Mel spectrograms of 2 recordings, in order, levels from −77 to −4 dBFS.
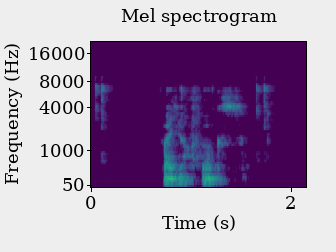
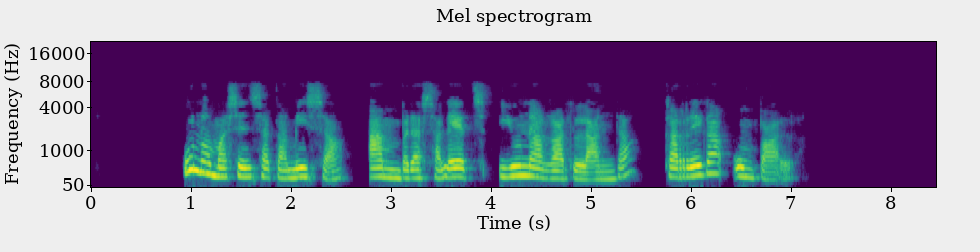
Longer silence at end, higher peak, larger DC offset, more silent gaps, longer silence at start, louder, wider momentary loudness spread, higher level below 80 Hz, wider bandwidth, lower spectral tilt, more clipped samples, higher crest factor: second, 0.3 s vs 1.45 s; second, -24 dBFS vs -2 dBFS; neither; first, 0.28-0.65 s vs 2.70-2.76 s, 5.58-5.74 s; second, 0.05 s vs 0.95 s; second, -44 LUFS vs -17 LUFS; about the same, 11 LU vs 11 LU; second, -78 dBFS vs -64 dBFS; first, 9.6 kHz vs 8 kHz; second, -4 dB/octave vs -6 dB/octave; neither; first, 22 dB vs 16 dB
